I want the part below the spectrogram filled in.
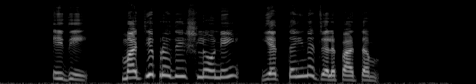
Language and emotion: Telugu, neutral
